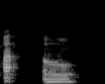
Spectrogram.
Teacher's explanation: it is a little stop in the throat so just like when you say uh oh you stopped you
